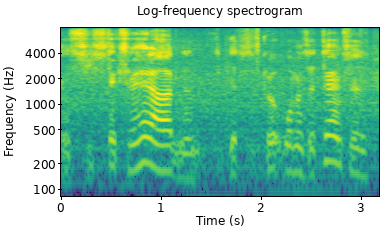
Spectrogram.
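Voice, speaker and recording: Over noticeable background noise, a man with an American accent speaks at a fairly high pitch. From Los Angeles, US. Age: 60s. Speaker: homeless man. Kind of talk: interview.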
